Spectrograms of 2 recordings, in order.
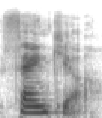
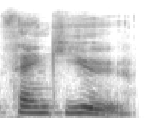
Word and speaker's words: thank you: For example, most native speakers don't say thank ya. Most of us clearly pronounce the U in thank you.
